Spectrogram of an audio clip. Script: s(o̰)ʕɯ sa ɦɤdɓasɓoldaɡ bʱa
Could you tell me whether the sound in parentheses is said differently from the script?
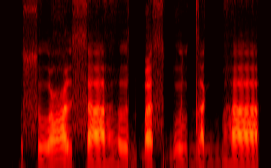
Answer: yes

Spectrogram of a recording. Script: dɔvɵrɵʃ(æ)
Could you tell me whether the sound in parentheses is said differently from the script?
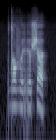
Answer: yes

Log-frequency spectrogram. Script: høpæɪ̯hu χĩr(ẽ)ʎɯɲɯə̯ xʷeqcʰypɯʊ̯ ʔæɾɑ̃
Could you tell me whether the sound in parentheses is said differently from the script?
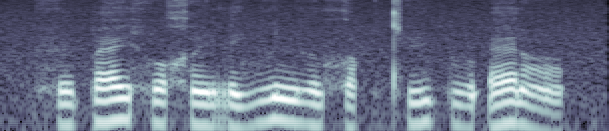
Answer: yes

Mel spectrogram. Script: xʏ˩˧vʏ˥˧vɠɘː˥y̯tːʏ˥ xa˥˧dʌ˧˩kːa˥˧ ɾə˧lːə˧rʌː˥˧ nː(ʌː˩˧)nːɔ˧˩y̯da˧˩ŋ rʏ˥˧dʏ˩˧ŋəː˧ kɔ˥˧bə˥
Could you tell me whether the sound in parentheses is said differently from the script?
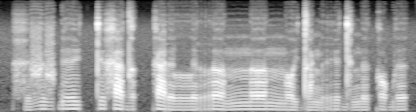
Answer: yes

